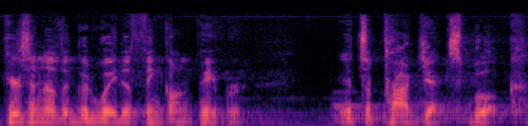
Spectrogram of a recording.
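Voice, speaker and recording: Music plays behind a man speaking at a moderate pace. His medium-pitched voice swings very widely in pitch. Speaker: motivational speaker. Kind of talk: motivational speech / sales training seminar talk.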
